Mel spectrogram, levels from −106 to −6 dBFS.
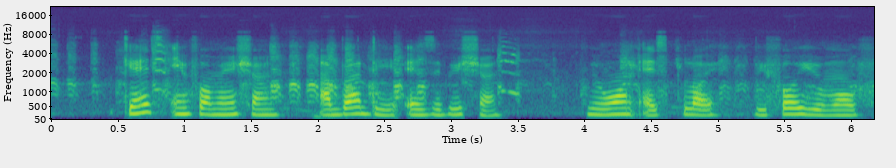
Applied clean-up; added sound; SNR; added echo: none; Fowl; 14 dB; none.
